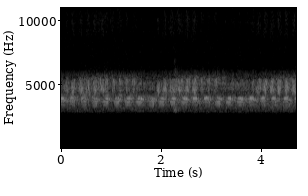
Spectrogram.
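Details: A continuous high-pitched trilling of grass insects on an August summer night, beating in fast regular waves about twice per second with a faint shimmer higher up.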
